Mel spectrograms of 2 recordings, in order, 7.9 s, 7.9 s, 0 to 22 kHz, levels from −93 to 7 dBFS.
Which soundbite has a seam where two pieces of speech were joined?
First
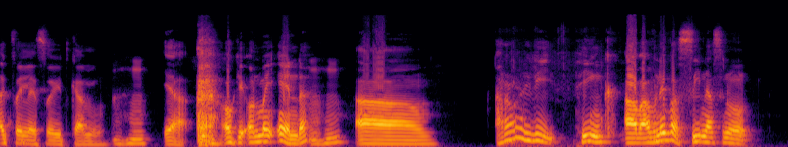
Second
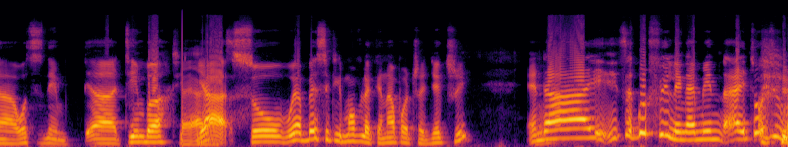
second; 1 cut; at 1.8 s

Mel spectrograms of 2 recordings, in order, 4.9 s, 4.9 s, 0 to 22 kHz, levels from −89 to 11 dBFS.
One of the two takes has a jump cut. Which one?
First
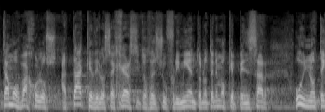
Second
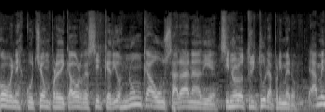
second; 1 cut; at 3.3 s

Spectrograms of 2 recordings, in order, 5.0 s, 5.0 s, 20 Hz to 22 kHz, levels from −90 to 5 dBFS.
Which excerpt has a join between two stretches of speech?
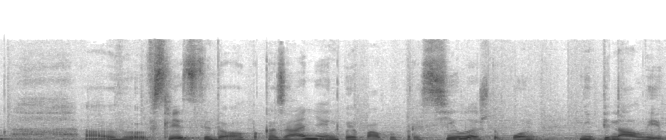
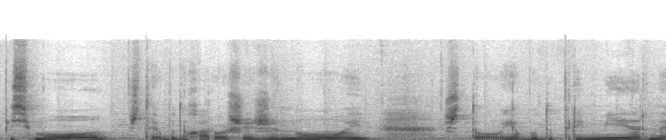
first; 1 cut; at 2.6 s

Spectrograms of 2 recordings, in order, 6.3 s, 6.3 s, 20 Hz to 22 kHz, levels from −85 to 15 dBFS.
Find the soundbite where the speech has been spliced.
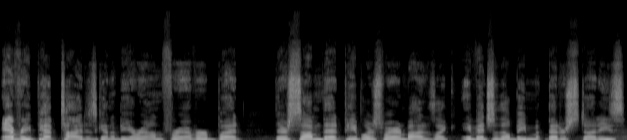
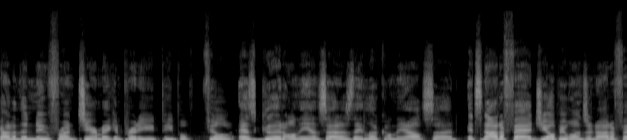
second; 1 cut; at 4.6 s

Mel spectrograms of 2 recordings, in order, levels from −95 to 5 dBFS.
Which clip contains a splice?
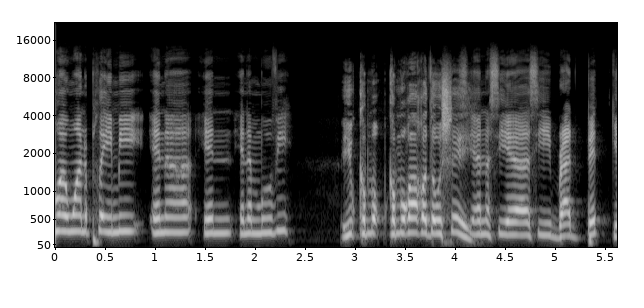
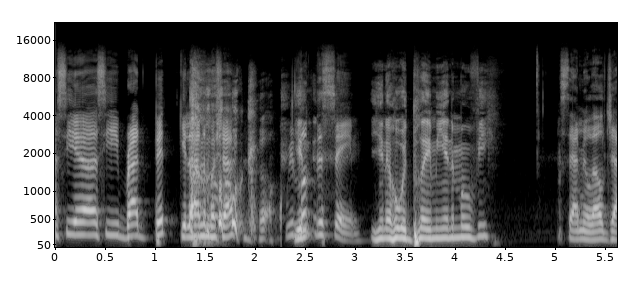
second; 1 cut; at 2.2 s

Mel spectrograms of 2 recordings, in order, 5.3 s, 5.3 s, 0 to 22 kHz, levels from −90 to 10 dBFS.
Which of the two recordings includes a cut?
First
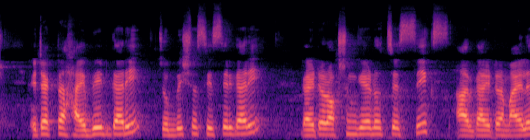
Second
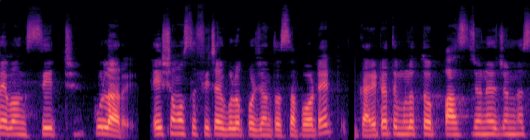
second; 1 cut; at 3.4 s

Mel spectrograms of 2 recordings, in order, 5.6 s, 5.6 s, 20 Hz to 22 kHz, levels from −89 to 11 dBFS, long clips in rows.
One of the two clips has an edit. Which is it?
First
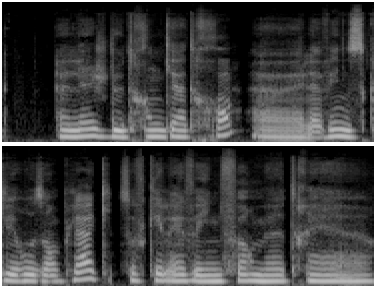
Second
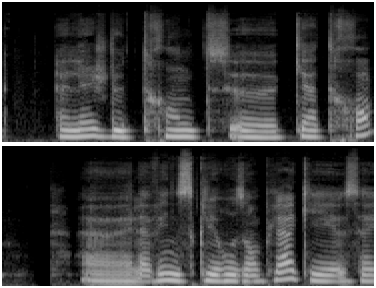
first; 2 cuts; at 1.2 s, 3.5 s

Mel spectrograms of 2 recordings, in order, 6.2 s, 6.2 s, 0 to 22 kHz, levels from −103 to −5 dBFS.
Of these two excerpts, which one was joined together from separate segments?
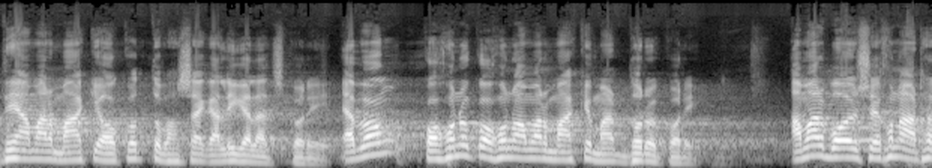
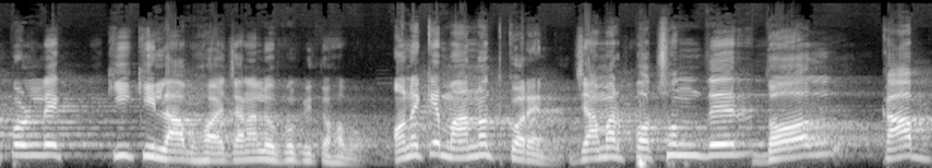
second; 3 cuts; at 2.4 s, 3.7 s, 5.0 s

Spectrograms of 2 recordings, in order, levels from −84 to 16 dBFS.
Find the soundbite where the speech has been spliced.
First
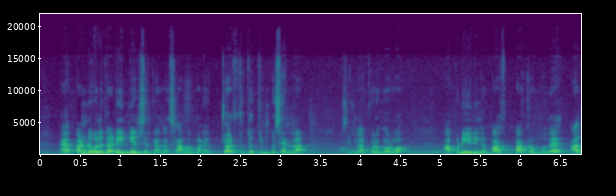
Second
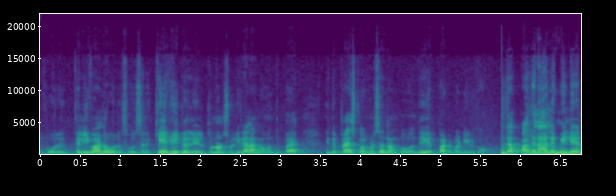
second; 1 cut; at 5.7 s

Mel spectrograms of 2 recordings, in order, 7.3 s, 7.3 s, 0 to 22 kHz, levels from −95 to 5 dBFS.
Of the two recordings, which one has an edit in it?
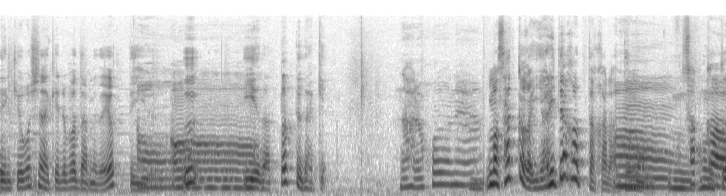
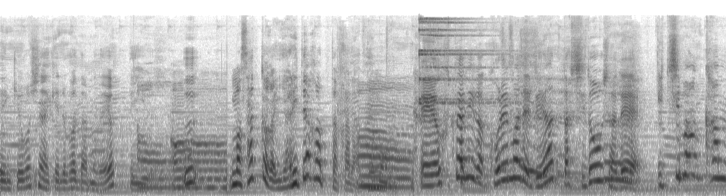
second; 2 cuts; at 2.2 s, 4.1 s

